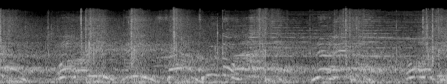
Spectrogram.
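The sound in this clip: Crowd roaring and cheering in a small, packed volleyball hall: a loud, continuous wall of many voices with shouted surges rising and falling throughout.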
